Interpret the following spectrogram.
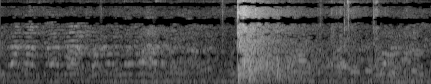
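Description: A single sharp gunshot crack from a police warning shot, a little over two seconds in, with a short echo tail. Voices of the crowd and officers chatter underneath.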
